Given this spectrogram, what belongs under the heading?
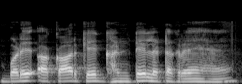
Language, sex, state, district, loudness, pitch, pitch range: Hindi, male, Uttar Pradesh, Lucknow, -14 LUFS, 145 Hz, 135-155 Hz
